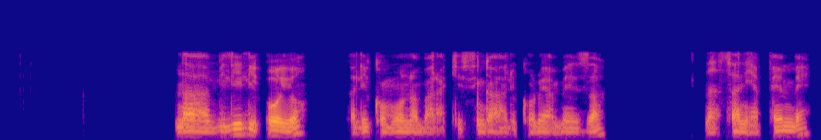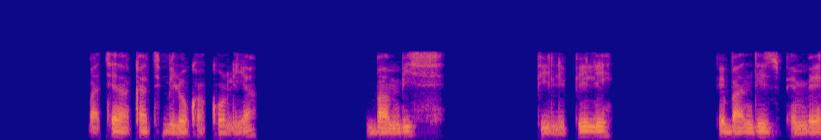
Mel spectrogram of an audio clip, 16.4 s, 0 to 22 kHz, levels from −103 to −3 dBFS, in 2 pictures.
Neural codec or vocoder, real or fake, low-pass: vocoder, 22.05 kHz, 80 mel bands, WaveNeXt; fake; 5.4 kHz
